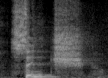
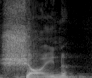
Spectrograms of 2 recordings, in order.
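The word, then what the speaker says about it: sinh: So I was always taught that this was shine, as in the sunshine.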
